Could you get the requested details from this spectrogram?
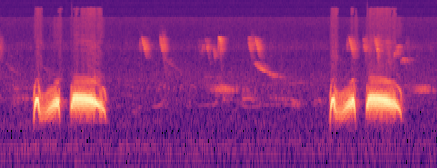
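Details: Spotted dove giving a lure coo meant to stir wild doves to answer. A short wavering note and a longer hoarse coo form each phrase. The phrase comes twice, about four seconds apart, with near silence between.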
